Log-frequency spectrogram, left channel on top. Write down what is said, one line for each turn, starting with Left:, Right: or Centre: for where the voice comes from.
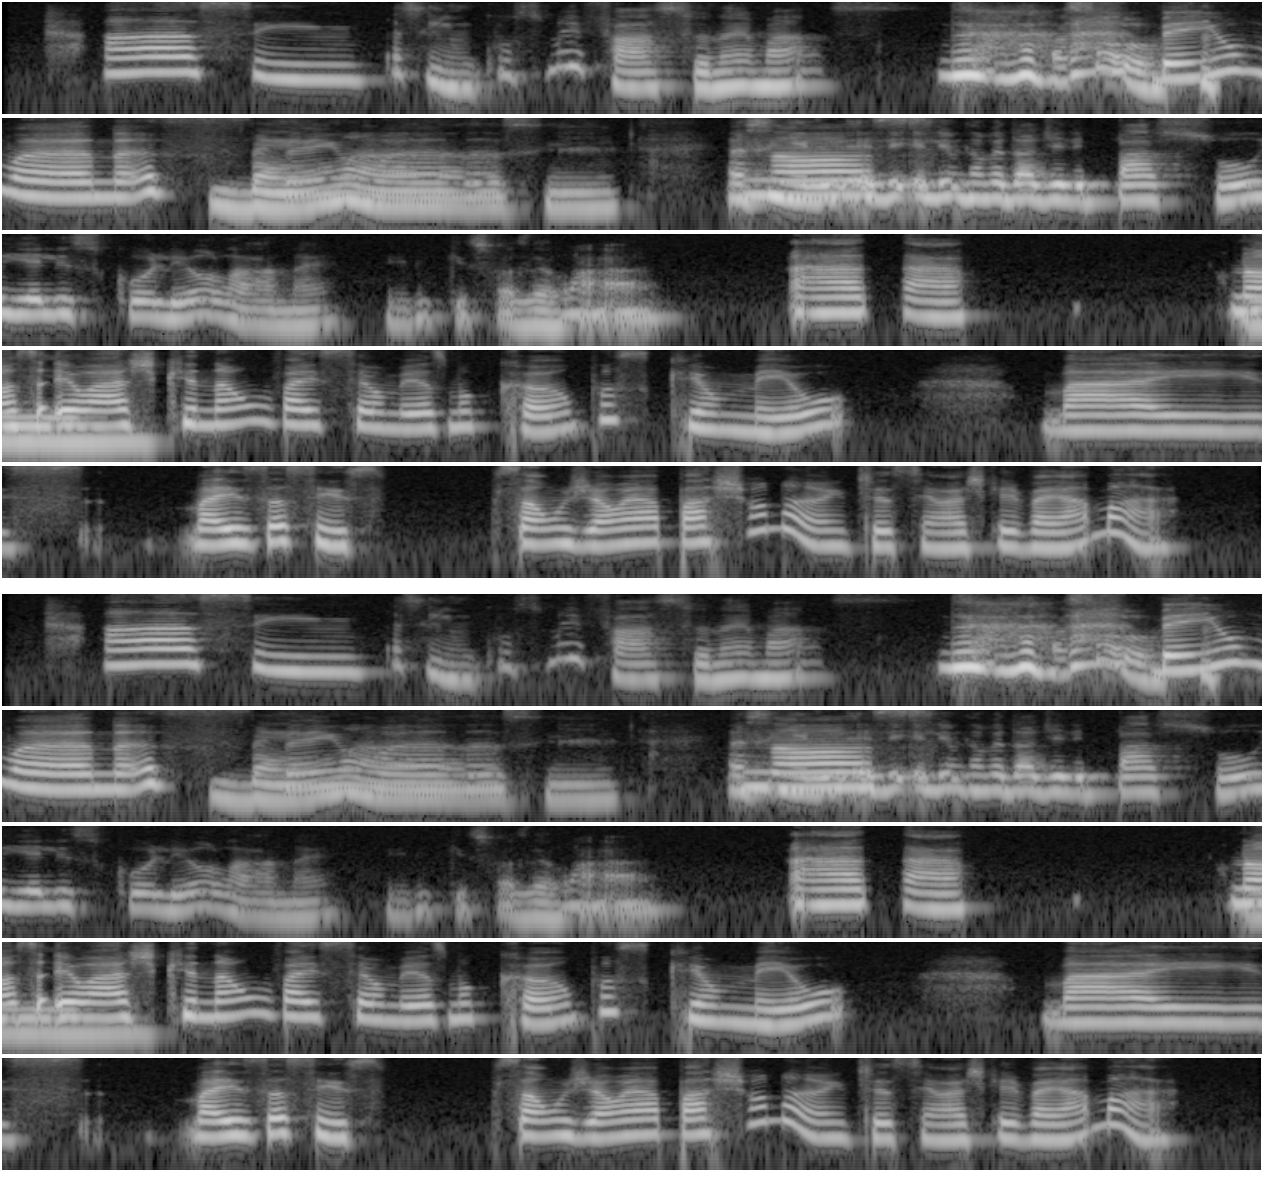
Centre: Ah, sim.
Left: Assim, um curso meio fácil, né? Mas
Centre: <laughs>
Left: passou
Centre: Bem humanas,
Left: bem
Centre: bem
Left: humanas,
Centre: humanas.
Left: assim. Assim,
Centre: Nossa.
Left: ele, ele, ele, na verdade, ele passou e ele escolheu lá, né? Ele quis fazer lá.
Centre: Ah, tá. Nossa,
Left: E
Centre: eu acho que não vai ser o mesmo campus que o meu, mas mas assim, São João é apaixonante, assim, eu acho que ele vai amar.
